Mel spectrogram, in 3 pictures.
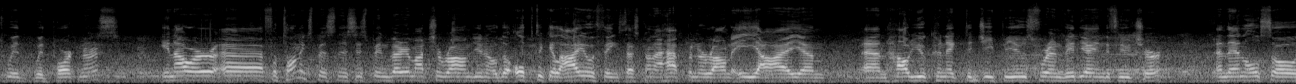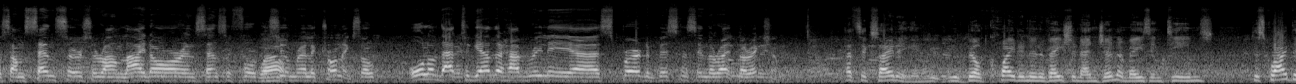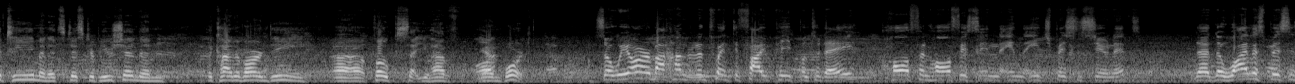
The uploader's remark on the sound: live from the energetic floor of Mobile World Congress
